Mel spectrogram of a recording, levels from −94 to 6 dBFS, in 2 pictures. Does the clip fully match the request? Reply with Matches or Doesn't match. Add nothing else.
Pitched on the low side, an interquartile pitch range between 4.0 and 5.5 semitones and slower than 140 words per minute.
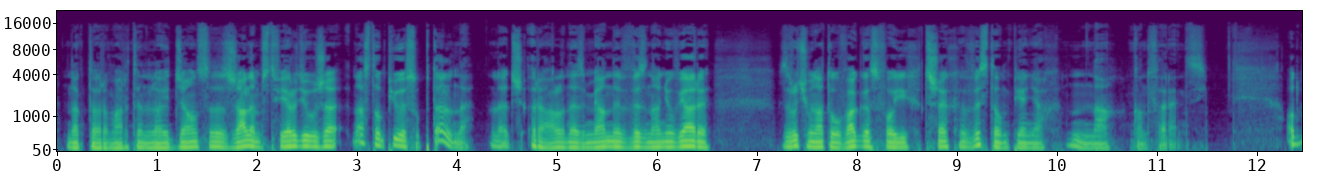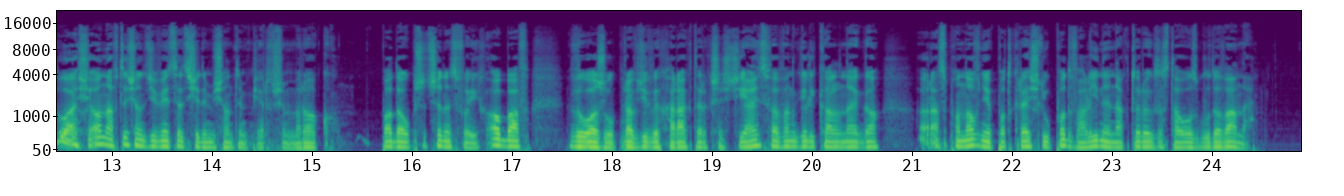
Doesn't match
